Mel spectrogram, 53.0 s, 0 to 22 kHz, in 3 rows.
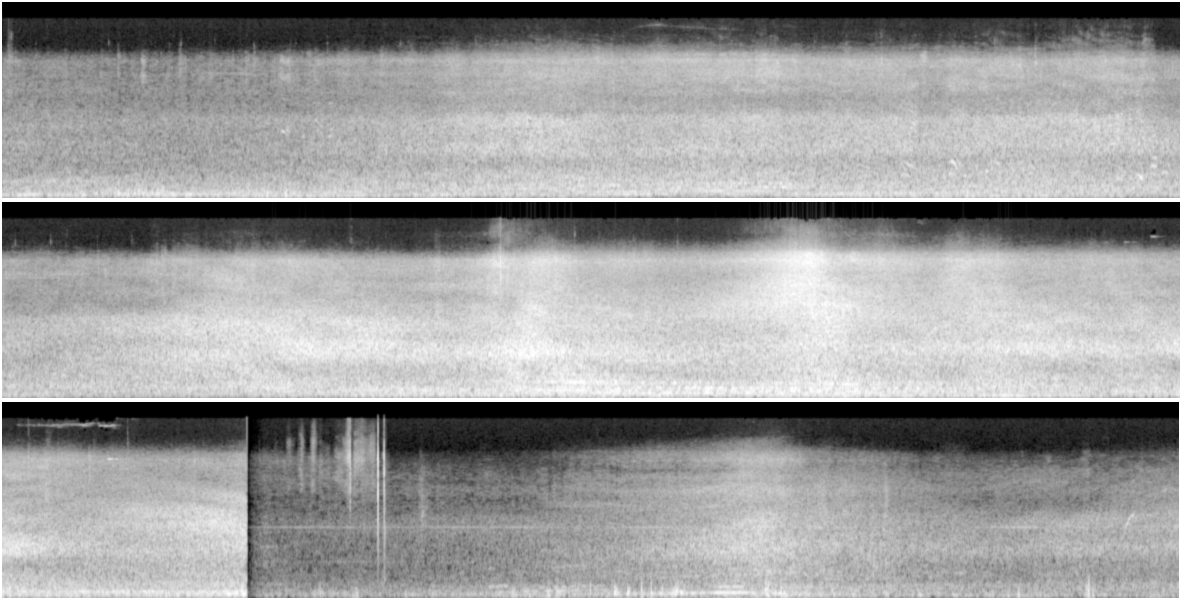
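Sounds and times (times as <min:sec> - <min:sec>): road traffic: 0:00.0 - 0:52.9
vehicles passing close by: 0:00.0 - 0:52.9.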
